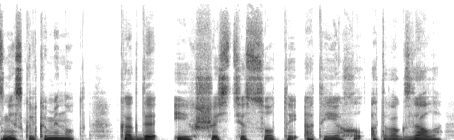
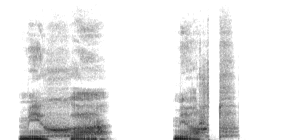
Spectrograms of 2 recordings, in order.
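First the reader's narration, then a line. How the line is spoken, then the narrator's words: Smiling whisper. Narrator (Russian): прошептал Габриэль, все еще улыбаясь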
